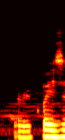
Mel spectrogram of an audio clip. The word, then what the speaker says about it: Rayquaza: Rayquaza is the correct way to say it, and I've been saying it correctly for a long, long time.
